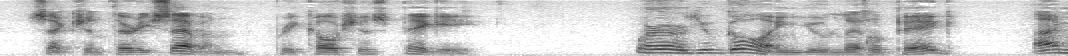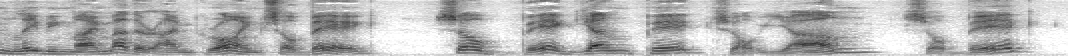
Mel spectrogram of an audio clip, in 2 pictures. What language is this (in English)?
English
